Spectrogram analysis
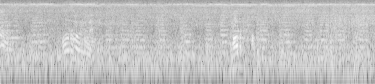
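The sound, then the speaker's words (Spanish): A loud, steady helicopter roar fills the whole stretch, a constant whooshing engine drone with no breaks, as guards roll out a red carpet to the helicopter and its passengers step out to greet those receiving them; faint voices are mixed into the background. “los guardias extienden una alfombra roja hasta el helicóptero. Salen del helicóptero y saludan a los que les reciben.”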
